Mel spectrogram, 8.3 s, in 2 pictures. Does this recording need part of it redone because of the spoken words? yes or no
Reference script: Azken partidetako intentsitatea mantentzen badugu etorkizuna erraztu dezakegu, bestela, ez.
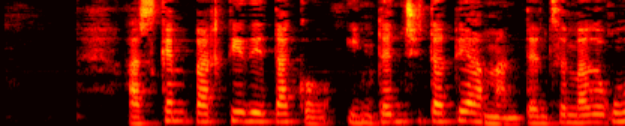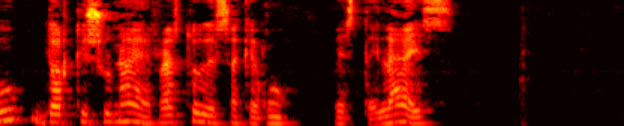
no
